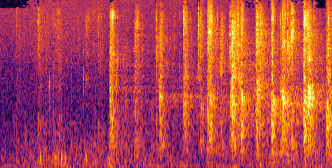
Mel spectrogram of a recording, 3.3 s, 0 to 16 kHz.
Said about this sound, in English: That's the first clap I've gotten 10 years from you guys. That's awesome.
